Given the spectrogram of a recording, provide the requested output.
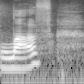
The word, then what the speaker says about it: LOVB: It's LOVB, pronounced love.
